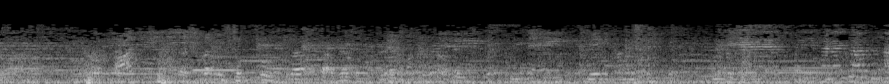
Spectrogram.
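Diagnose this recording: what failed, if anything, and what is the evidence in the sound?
Codec stage: nothing above 6.6 kHz throughout, so this is likely low-bitrate audio saved at a high bitrate, a thin early MP3 re-encoded at roughly 256 kbit/s.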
